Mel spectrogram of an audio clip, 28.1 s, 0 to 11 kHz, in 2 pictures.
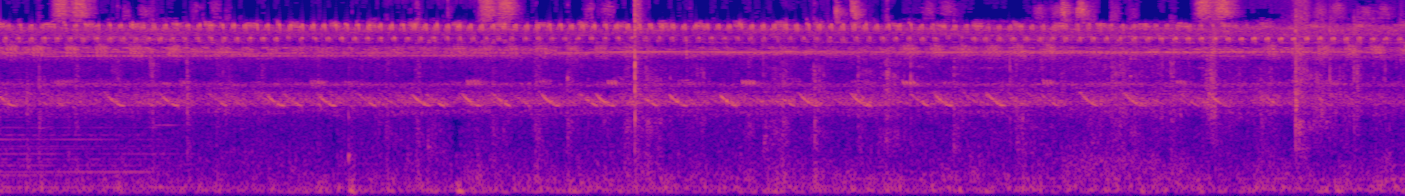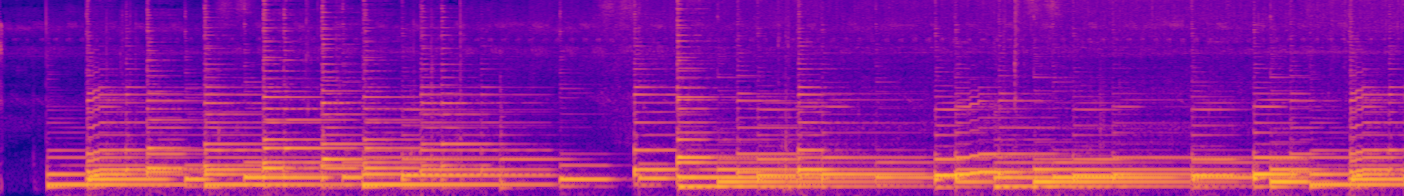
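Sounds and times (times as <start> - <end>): insects and crickets singing: 0.0 - 28.0.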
